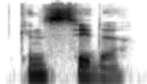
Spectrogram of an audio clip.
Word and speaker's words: consider: For the first we have consider the stress is on the second syllable consider.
